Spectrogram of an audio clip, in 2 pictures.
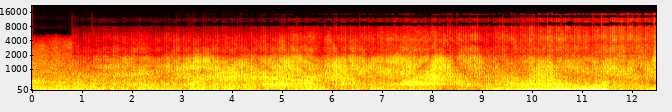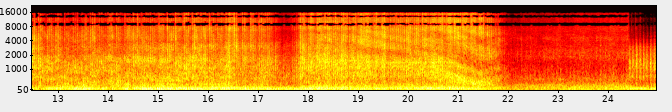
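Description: Train noise over several spliced clips: a steady rumble and rush, then a steam locomotive working in snow, with a deep low drone from about a third of the way in. Near the end a pitch falls steadily, then the sound drops off abruptly.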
